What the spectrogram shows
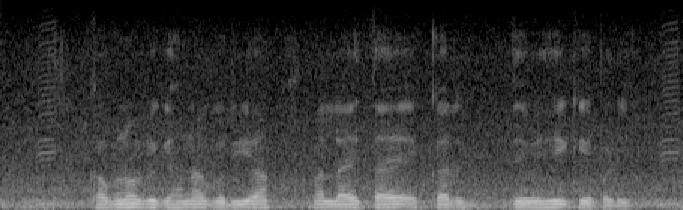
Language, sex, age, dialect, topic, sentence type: Bhojpuri, male, 36-40, Northern, banking, statement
